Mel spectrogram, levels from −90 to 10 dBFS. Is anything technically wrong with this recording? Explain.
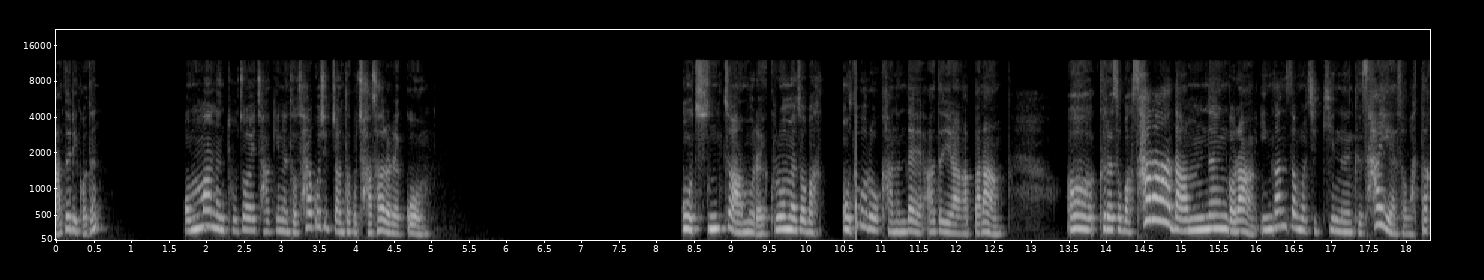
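Yes. At 10.66 s, damaged data in the compressed stream makes the decoder misread a frame and resync, producing a brief glitch.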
